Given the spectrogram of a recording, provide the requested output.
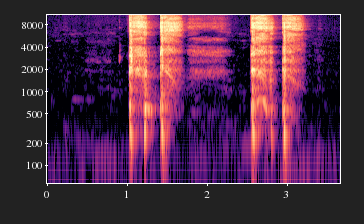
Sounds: Cough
